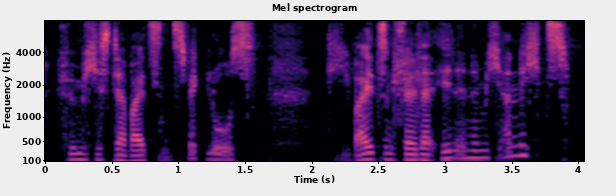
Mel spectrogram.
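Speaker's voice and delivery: usual speaking voice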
